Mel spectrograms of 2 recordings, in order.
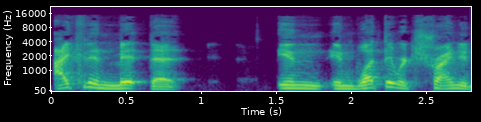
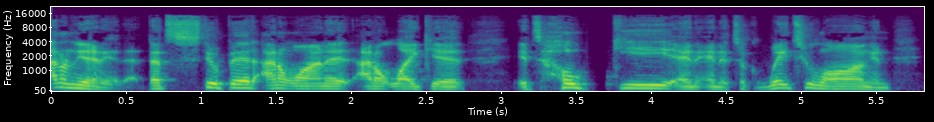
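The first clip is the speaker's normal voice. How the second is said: ordinary talk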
